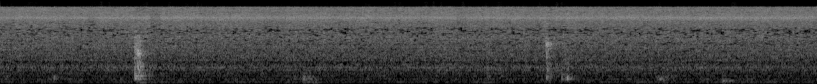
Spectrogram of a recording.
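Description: Onions and spices sautéing in a pan for a South Indian kuzhambu, a steady hiss and sizzle running throughout with a few soft scrapes of stirring.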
